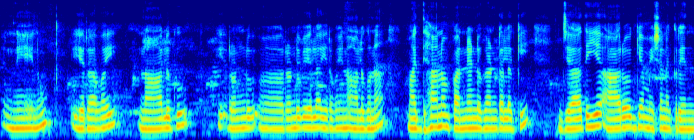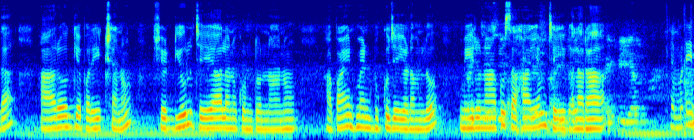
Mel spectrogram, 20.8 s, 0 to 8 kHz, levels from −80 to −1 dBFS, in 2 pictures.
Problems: background conversations at intervals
